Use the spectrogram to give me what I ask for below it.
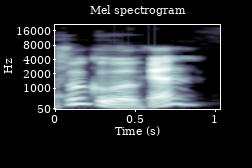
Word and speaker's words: Fukuoka: Fukuoka? – Yeah, Fukuoka.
